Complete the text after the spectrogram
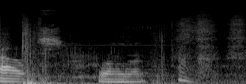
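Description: A body thumps down onto wooden boards.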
